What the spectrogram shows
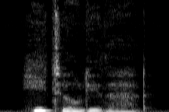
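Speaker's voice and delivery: small, trembling, shivering, high little voice. A woman answers what the narrator just told her, in a small, shivering voice. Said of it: "she said in a small, shivering voice".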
